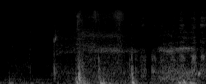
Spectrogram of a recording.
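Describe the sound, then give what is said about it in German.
Coloured pen tips scratch and tap across paper in short, uneven strokes, fairly quiet, with a few sharper clicks between the scribbling and no voices, as a figure's silver upper body is being drawn. “Oberkörper ist gemalt. Jetzt kommt sein sozusagen silberner.”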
